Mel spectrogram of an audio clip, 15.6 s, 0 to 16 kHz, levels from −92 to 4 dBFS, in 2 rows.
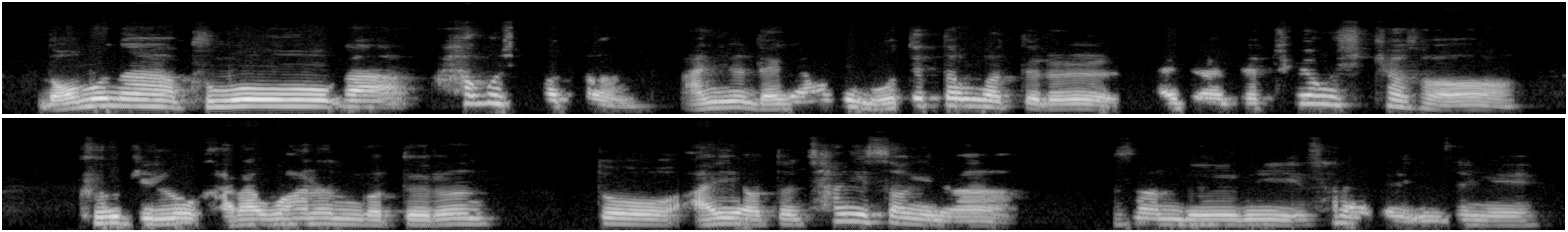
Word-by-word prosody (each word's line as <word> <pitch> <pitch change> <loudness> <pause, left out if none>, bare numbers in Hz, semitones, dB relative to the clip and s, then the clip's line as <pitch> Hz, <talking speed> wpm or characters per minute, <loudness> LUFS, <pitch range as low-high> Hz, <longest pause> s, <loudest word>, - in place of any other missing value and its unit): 너무나 185 -5 +4
부모가 175 0 +6
하고 255 0 -1
싶었던 175 - -5 0.2
아니면 150 +5 -1
내가 120 0 +2 0.2
하지 175 0 -3
못했던 200 +5 0
것들을 125 -8 0 0.3
애들한테 130 0 -3
투영시켜서 160 - -2 0.6
그 165 +1 +2
길로 140 0 +1
가라고 135 +4 0
하는 145 -2 -3
것들은 130 +3 -2 0.5
또 140 -4 0
아이의 150 +1 +1
어떤 130 +1 -3
창의성이나 130 - -3 0.5
그 130 - -22
사람들이 130 -3 -3
살아야 165 +6 -7
될 120 - -6
인생에 115 0 -8
140 Hz, 255 characters per minute, -20 LUFS, 125-175 Hz, 0.6 s, 부모가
